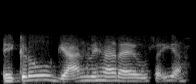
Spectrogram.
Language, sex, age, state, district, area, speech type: Sindhi, male, 18-30, Rajasthan, Ajmer, urban, conversation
